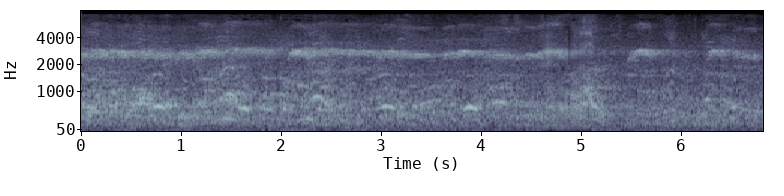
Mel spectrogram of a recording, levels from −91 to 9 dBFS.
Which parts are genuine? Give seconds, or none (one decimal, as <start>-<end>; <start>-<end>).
0.0-4.6; 5.1-6.8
